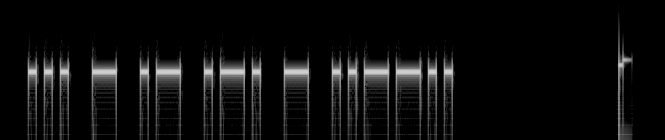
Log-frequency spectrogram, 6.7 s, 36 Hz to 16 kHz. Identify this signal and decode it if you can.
Morse code, heard as a keyed tone, about 16 wpm, 700 Hz. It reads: START?
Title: Sentences from Top 1000 Words - Review Part 1 - 15wpm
